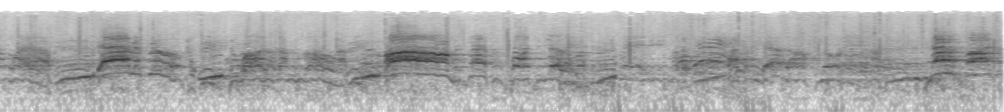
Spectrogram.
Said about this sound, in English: And you hear someone humming behind him. Yeah, it's the congregation in the Baptist churches, and still to this day, at least down here in Tennessee and in the South in general, the congregation is part of the service very much so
